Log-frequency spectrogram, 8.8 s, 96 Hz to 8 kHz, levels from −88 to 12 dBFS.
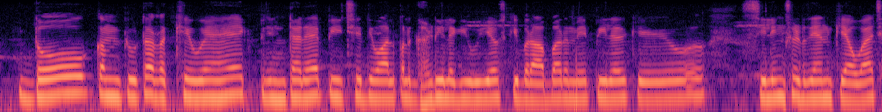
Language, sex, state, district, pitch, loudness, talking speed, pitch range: Hindi, male, Jharkhand, Jamtara, 170 Hz, -16 LUFS, 190 wpm, 165-175 Hz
